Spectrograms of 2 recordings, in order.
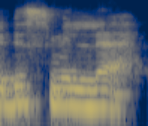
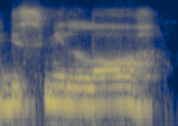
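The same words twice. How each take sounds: First: The L sound is light and thin. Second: The L sound is heavy and full-mouthed. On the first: The speaker calls it right. "You say Bismillah" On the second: The speaker calls it wrong. "We don't say Bismillah"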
